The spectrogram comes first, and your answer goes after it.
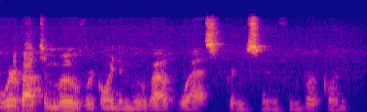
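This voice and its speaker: Very fast and with lively intonation, a man speaks in an American accent. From Southern California. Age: 60s. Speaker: author and former illustrator. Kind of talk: interview.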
